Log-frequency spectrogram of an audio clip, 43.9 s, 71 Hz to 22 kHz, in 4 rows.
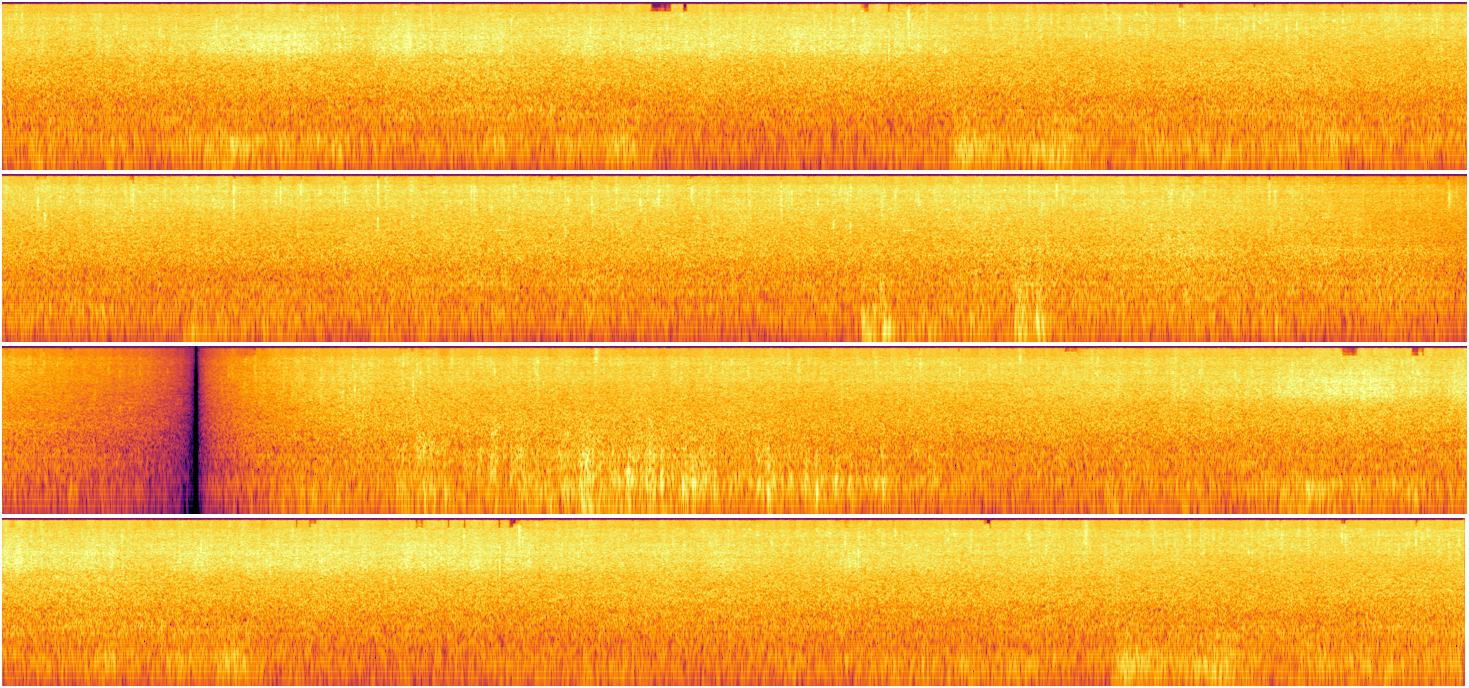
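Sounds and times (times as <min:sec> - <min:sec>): heavy rain: 0:00.0 - 0:43.9
thunder rumbling: 0:17.3 - 0:21.8, 0:24.2 - 0:35.0
close thunder cracks: 0:17.4 - 0:19.2, 0:25.0 - 0:29.1.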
